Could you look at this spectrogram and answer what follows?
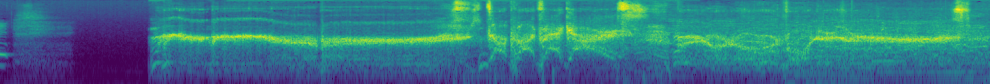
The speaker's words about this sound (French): Tu as des cris très, très aigus ou alors tu as des cris qu'on appelle les pig squeals parce que ça ressemble à des cris de cochon, en fait.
